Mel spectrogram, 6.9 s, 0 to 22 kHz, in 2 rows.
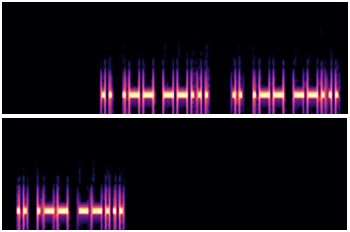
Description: Morse code, heard as a keyed tone, about 34 wpm, 700 Hz. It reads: IW7 IW7 IW7
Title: Callsign Prefixes for Top 25 DXCC - Repeated 3x - 35wpm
